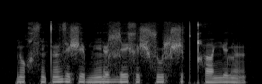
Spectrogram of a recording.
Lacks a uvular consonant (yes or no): no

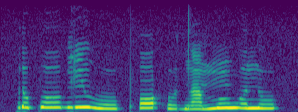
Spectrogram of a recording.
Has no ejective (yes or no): yes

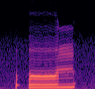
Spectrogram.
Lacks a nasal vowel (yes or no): yes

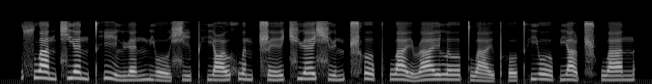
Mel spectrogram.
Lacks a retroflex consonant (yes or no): no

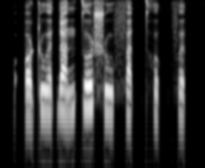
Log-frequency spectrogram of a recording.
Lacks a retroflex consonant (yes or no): no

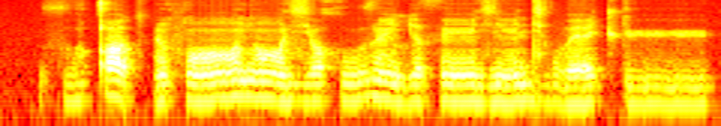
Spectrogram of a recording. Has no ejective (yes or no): no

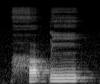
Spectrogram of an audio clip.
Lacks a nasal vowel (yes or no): no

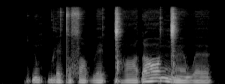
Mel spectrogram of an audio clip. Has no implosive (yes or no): no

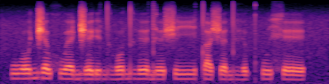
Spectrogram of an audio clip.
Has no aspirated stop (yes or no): no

